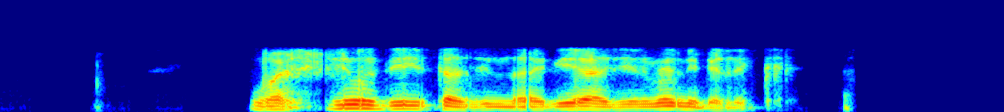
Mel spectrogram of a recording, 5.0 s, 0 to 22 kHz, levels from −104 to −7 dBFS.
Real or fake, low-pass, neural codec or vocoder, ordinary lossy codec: fake; 3.6 kHz; codec, 16 kHz, 4 kbps, FunCodec, trained on LibriTTS, 50 frames a second; Opus, 24 kbps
